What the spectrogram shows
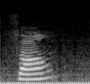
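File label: "fang" second tone, Mandarin Chinese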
